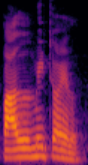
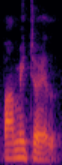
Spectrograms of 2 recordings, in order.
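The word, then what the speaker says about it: palmitoyl: অনেক সময় পালমিটয়েল এল তো উচ্চারণ হবে না। পামিটয়েল এখন তোমাদের কি মনে আছে?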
